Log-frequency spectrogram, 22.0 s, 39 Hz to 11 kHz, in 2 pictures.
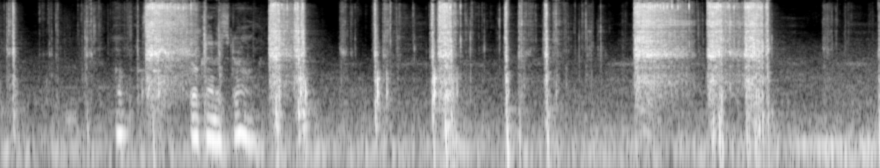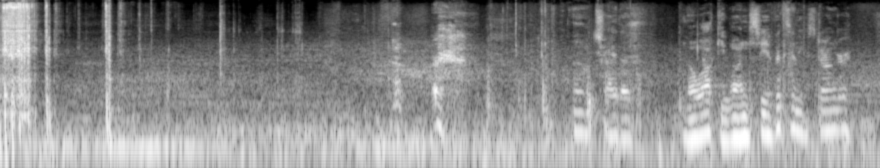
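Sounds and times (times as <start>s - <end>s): impact wrench hammering: 1.0s - 2.8s, 3.4s - 9.7s, 10.3s - 14.0s
clicks of tool handling: 10.3s - 15.0s.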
